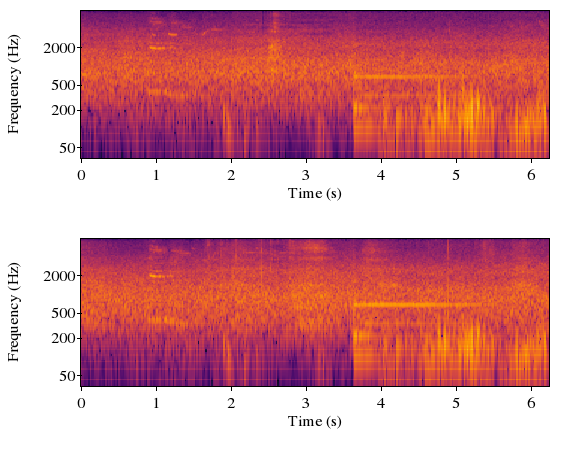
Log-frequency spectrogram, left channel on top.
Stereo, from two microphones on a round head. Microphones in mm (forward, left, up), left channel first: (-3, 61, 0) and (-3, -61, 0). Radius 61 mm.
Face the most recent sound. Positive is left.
turn(degrees=-25)  # may be behind; listen again after turning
